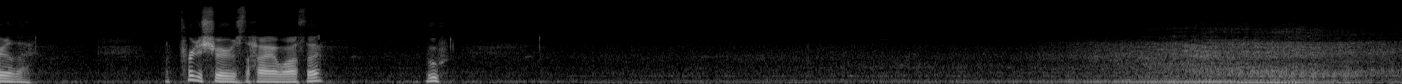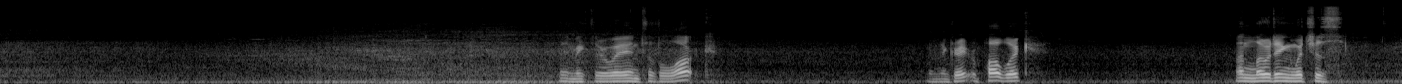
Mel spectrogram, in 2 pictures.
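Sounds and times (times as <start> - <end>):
boat engine humming: 0.0 - 28.0.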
